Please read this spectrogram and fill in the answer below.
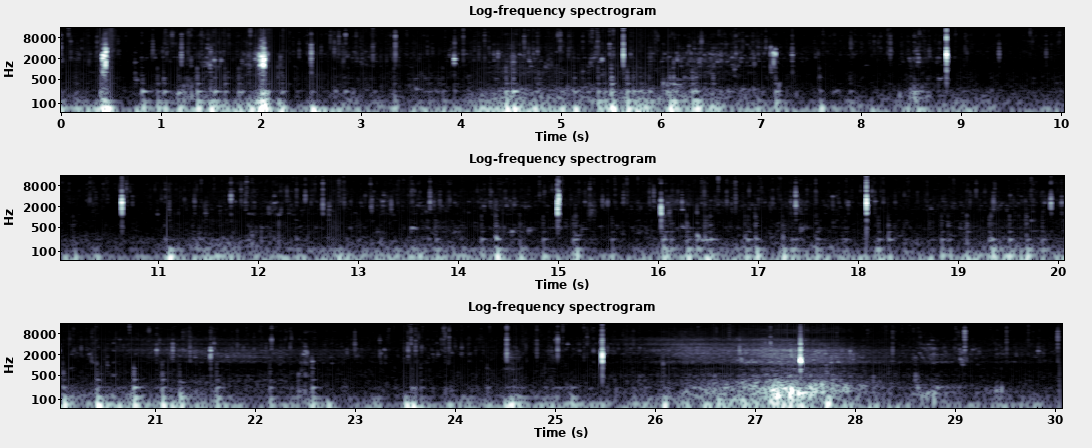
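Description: Shallow-water surge heard underwater: a steady low rumble of moving water with scattered sharp clicks, swelling into a louder rush near the end as a wave breaks at the surface overhead.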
